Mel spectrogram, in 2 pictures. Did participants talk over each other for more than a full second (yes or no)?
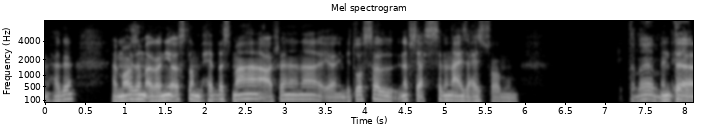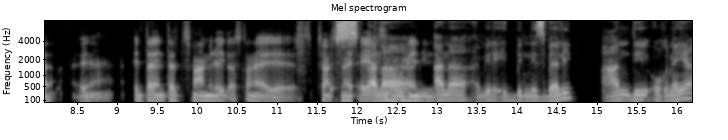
yes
